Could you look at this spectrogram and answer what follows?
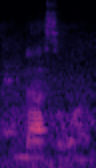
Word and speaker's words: Masilon: How do you pronounce your last name? Masilon. Masilon.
